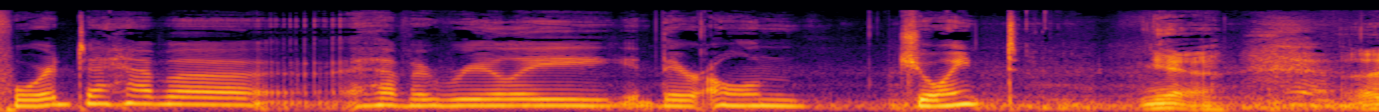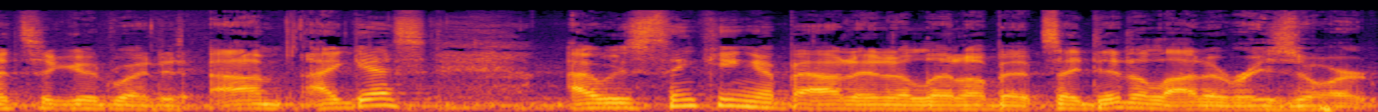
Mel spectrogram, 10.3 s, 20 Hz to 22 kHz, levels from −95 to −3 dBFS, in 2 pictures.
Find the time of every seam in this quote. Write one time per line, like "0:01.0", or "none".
0:02.4
0:05.8
0:09.1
